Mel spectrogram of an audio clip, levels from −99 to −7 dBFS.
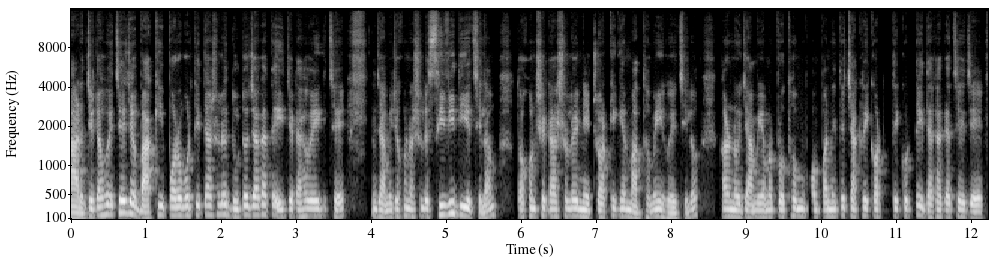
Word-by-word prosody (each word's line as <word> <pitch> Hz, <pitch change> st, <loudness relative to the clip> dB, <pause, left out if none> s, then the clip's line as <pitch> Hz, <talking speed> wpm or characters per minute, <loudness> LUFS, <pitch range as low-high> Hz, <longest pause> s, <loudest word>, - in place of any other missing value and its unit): আর 100 Hz, -1 st, +5 dB
যেটা 135 Hz, +2 st, +3 dB
হয়েছে 165 Hz, +4 st, +2 dB
যে 185 Hz, -, +7 dB
বাকি 160 Hz, -, +2 dB
পরবর্তীতে 150 Hz, +2 st, +1 dB
আসলে 165 Hz, +2 st, -2 dB
২ 130 Hz, -, +3 dB
টো 160 Hz, -, +4 dB
জায়গাতেই 155 Hz, -4 st, +2 dB
যেটা 125 Hz, -2 st, 0 dB
হয়ে 130 Hz, 0 st, +5 dB
গেছে 130 Hz, -, -4 dB, 0.5 s
যে 125 Hz, -, 0 dB
আমি 120 Hz, -, -1 dB
যখন 130 Hz, +1 st, -1 dB
আসলে 130 Hz, +2 st, -1 dB
সিভি 160 Hz, +3 st, +2 dB
দিয়েছিলাম, 145 Hz, -3 st, +2 dB, 0.4 s
তখন 140 Hz, -, -1 dB
সেটা 135 Hz, -2 st, 0 dB
আসলে 135 Hz, +1 st, 0 dB
নেটওয়ার্কিং 120 Hz, +3 st, -1 dB
এর 125 Hz, -, +2 dB
মাধ্যমেই 110 Hz, +6 st, -1 dB
হয়েছিল। 95 Hz, -1 st, -2 dB, 0.4 s
কারণ 130 Hz, 0 st, +2 dB
ওই -, -, 0 dB
যে -, -, -1 dB
আমি 115 Hz, -, -2 dB
আমার 120 Hz, +1 st, -2 dB
১ম, 130 Hz, +2 st, 0 dB, 0.2 s
কোম্পানিতে 125 Hz, +2 st, -1 dB
চাকরি 135 Hz, +1 st, 0 dB
করতে, 130 Hz, +1 st, -3 dB
করতেই 135 Hz, +3 st, -2 dB
দেখা 125 Hz, +2 st, -1 dB
গেছে 120 Hz, +2 st, -1 dB
যে 110 Hz, -, +5 dB
130 Hz, 190 wpm, -24 LUFS, 125-145 Hz, 0.5 s, যে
